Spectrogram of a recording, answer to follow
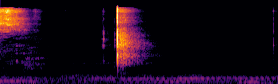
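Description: A single sharp click of a wall light switch being flipped, about a second in, testing whether the power is back on.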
